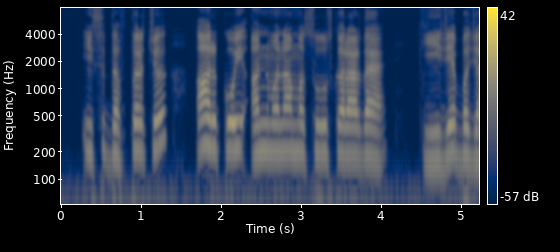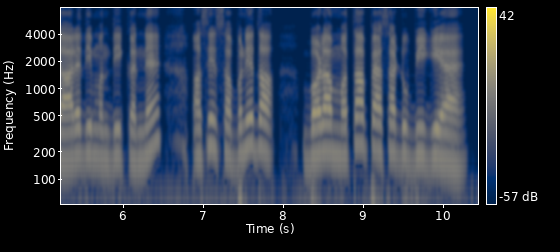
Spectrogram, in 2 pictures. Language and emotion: Dogri, sad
